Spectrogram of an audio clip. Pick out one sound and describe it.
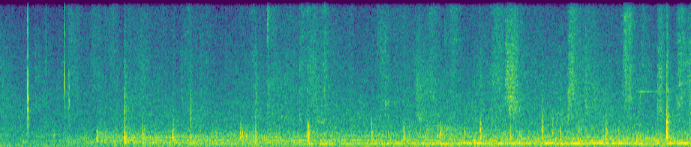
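A crowd of men and women murmur and talk in a large echoing hall.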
